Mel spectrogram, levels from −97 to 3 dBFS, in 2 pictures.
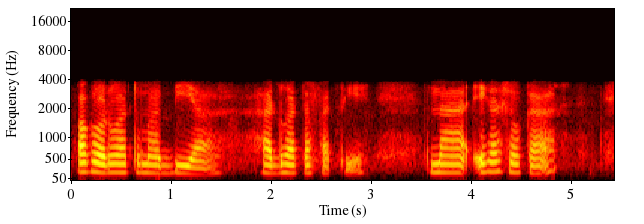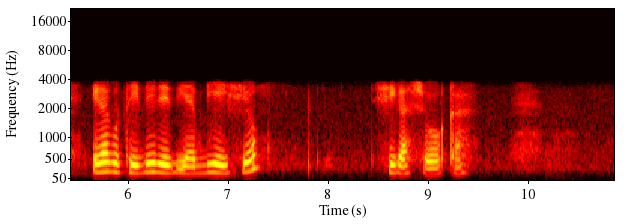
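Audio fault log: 0.85–0.87 s and 4.81–4.83 s, packet loss with pitch repetition: about 20 ms missing each time, likely two lost packets. The first comes just after "akorwo nĩ watũma". The receiver repeats the last pitch period to fill each gap, so the sound briefly holds with a slightly buzzy tone.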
